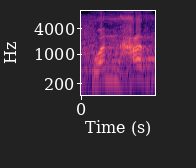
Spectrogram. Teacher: یہ گلے کے شروع سے ہا کو ادا کریں گے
